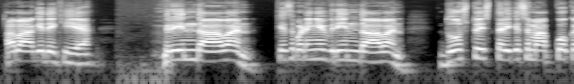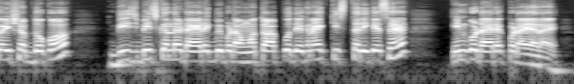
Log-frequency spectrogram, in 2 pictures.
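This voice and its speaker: Sitting high with a sharp tone, this man's voice leads a slow beginners' reading lesson in Hindi. He breaks each word into syllables, then says it whole, patiently repeating "how will you read it?" The recording is studio quality and echo-free.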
